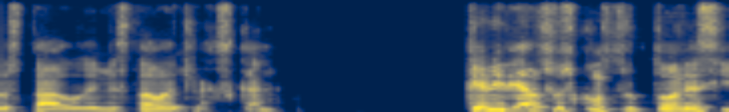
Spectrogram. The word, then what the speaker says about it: Tlaxcala: De hecho, así se pronuncia el ingeniero Brian. Tlaxcala, cuna de la nación en México.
